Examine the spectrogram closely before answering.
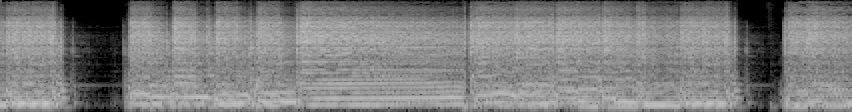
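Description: Intro music led by guitar. It cuts out briefly twice, about half a second in and again near the end.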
